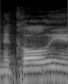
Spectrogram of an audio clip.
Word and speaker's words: Nicole: to the 920 Mark are you pronouncing the e at the end of Nicole's name yes I am in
